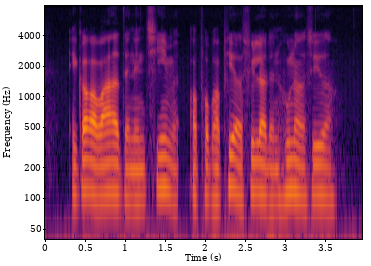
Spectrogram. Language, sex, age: Danish, male, 18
